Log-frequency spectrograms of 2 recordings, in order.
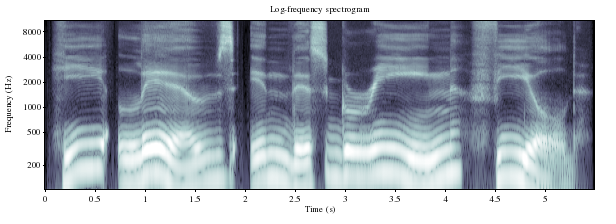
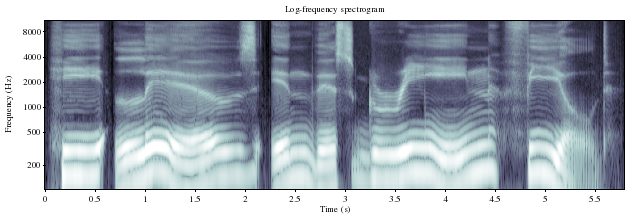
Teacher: Feel the difference? Lives is short and relaxed. Green and field are long and smiling. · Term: Vowel differences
